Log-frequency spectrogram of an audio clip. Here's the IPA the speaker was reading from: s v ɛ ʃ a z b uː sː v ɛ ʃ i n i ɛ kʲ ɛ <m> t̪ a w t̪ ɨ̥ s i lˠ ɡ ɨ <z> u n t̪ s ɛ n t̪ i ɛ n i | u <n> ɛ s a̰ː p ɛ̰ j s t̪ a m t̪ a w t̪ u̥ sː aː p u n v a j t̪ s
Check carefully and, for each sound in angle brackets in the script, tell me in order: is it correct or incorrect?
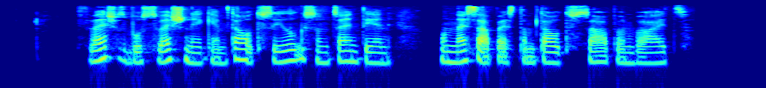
correct, incorrect: s, incorrect: nː

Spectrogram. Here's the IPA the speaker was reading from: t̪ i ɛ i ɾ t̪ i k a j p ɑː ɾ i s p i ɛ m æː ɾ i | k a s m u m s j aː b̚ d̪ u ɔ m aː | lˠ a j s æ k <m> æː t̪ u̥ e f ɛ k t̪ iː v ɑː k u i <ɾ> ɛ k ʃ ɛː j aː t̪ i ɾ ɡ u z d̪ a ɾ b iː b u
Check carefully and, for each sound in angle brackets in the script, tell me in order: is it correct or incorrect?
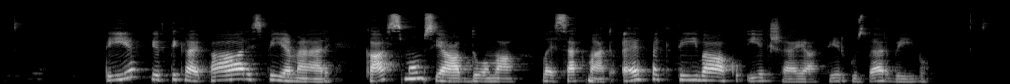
correct, incorrect: none

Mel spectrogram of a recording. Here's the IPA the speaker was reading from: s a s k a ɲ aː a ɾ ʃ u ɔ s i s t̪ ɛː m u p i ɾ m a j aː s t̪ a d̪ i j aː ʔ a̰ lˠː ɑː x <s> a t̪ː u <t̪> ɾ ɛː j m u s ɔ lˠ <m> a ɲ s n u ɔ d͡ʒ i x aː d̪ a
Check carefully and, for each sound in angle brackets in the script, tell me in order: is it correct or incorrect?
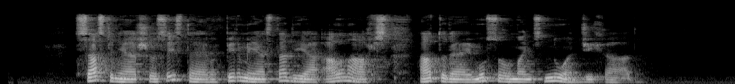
correct, incorrect: none, correct

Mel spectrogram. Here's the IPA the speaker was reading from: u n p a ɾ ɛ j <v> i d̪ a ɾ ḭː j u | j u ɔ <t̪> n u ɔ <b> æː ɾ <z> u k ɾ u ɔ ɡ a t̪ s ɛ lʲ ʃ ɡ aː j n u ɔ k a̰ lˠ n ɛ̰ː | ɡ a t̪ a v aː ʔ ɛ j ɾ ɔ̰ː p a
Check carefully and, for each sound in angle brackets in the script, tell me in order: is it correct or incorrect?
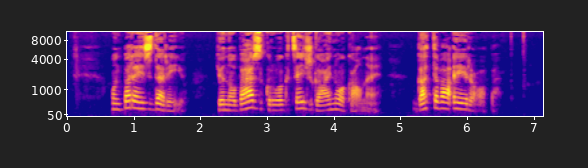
incorrect: z, incorrect: none, correct, correct

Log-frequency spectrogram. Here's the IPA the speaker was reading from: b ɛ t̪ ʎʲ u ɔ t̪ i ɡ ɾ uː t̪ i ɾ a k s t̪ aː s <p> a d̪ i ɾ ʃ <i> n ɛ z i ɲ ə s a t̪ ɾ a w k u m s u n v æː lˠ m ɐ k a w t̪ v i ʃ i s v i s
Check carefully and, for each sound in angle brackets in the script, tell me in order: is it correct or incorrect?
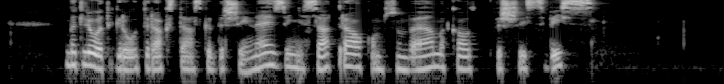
incorrect: k, incorrect: iː

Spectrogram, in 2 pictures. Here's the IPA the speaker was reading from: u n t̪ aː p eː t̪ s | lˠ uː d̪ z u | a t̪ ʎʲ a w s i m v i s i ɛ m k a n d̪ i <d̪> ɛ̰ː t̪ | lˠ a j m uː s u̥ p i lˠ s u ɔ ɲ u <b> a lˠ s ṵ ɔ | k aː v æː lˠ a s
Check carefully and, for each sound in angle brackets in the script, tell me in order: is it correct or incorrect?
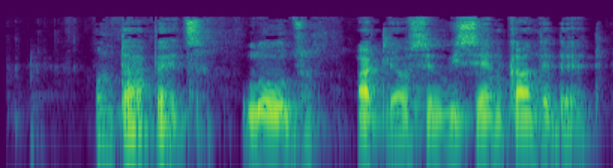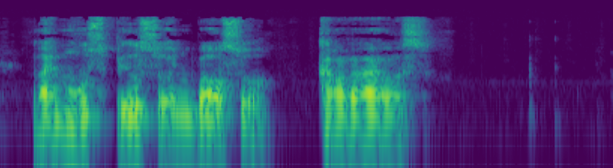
correct, correct

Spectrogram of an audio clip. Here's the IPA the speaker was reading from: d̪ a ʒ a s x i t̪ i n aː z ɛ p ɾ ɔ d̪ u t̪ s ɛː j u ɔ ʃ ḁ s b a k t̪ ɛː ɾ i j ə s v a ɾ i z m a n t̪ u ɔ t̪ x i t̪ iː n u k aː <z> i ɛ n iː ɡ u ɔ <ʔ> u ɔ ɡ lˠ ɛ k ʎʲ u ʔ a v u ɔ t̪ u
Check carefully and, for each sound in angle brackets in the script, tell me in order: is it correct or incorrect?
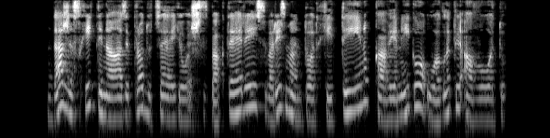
incorrect: v, correct

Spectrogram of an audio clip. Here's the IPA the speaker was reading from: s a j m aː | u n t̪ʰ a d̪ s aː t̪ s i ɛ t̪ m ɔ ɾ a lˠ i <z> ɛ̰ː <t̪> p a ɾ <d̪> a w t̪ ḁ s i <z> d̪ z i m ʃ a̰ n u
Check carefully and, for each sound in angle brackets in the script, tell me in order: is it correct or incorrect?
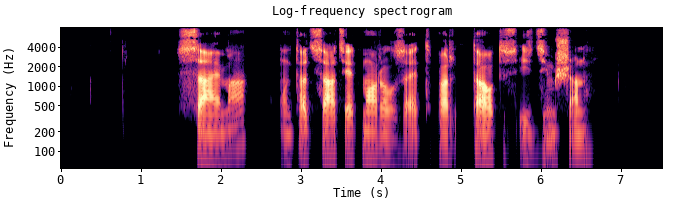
correct, correct, incorrect: t̪, correct

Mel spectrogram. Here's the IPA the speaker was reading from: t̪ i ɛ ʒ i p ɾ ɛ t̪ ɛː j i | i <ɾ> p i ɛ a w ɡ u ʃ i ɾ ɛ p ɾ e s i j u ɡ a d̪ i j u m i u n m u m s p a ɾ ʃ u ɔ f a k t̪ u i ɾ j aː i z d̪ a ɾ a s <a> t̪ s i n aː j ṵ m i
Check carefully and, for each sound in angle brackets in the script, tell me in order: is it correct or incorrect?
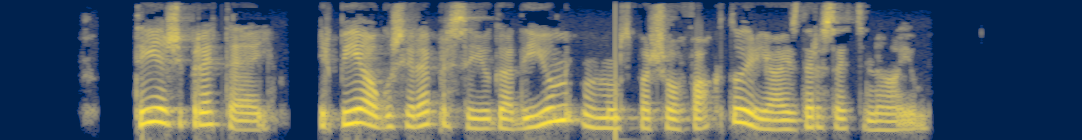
correct, incorrect: ɛ

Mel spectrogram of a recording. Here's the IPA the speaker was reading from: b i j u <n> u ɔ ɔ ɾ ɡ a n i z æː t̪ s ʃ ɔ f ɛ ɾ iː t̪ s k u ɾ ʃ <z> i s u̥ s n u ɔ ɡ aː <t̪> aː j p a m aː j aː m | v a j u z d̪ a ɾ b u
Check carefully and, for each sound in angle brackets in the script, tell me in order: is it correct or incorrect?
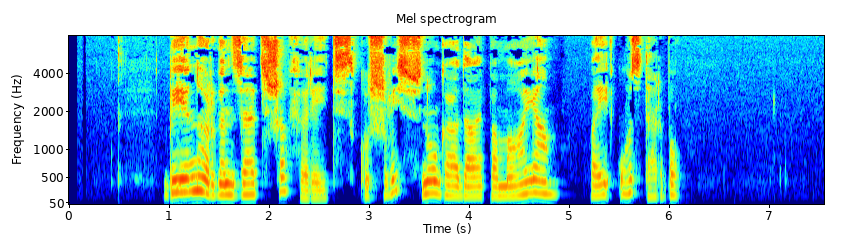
correct, incorrect: v, incorrect: d̪

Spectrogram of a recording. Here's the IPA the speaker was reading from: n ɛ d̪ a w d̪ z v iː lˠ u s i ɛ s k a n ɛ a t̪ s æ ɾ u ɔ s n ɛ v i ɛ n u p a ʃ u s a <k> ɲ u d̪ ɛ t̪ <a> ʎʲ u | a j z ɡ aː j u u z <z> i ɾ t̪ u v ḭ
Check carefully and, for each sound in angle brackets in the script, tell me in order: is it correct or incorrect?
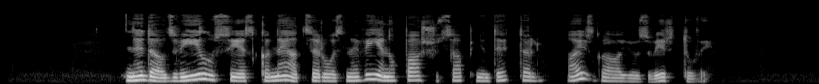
incorrect: p, correct, incorrect: v

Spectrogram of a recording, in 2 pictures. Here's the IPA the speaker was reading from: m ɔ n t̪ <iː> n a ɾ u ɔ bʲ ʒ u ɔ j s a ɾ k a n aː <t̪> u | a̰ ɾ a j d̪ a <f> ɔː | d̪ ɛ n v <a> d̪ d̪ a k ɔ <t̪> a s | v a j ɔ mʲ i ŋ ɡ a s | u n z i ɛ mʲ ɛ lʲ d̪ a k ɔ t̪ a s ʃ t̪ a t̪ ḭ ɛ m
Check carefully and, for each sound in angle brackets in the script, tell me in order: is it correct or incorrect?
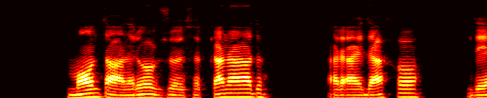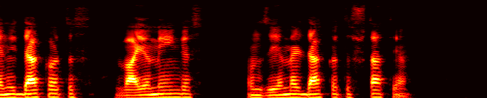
incorrect: aː, incorrect: d̪, incorrect: x, incorrect: i, correct

